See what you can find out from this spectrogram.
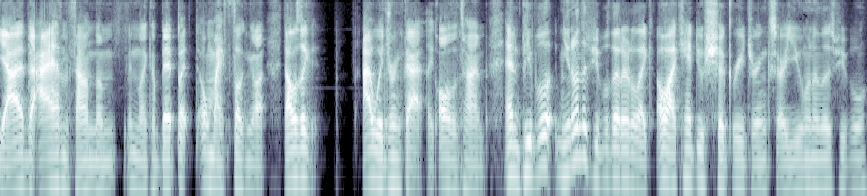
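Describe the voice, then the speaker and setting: This man speaks at a very fast pace in a fairly low pitch, with ordinary pitch variation. The sound is dry and close, with no echo. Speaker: podcast co-host. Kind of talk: casual chat.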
